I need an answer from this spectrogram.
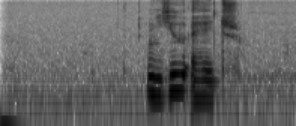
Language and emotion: Russian, neutral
